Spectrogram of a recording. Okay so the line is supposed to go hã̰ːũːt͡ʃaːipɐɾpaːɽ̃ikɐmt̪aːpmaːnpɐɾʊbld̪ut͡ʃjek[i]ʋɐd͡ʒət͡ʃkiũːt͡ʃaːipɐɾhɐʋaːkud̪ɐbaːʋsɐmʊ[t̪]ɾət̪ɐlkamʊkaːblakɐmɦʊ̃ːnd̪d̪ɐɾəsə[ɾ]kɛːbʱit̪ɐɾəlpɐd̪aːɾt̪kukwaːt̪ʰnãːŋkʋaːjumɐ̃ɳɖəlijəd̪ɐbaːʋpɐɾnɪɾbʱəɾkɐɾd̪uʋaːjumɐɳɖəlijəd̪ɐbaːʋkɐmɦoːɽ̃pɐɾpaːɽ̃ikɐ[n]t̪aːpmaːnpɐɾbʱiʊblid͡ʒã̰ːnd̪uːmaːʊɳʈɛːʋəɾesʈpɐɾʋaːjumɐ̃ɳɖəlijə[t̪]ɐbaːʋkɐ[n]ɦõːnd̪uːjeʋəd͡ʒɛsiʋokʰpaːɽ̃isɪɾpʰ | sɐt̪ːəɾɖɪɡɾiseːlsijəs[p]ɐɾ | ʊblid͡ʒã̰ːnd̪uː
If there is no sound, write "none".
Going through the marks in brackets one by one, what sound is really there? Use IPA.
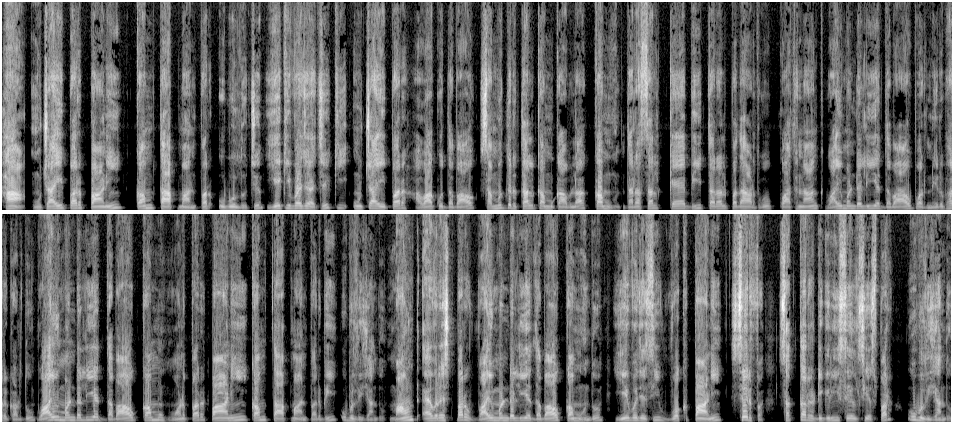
i, d̪, l, m, d̪, m, p

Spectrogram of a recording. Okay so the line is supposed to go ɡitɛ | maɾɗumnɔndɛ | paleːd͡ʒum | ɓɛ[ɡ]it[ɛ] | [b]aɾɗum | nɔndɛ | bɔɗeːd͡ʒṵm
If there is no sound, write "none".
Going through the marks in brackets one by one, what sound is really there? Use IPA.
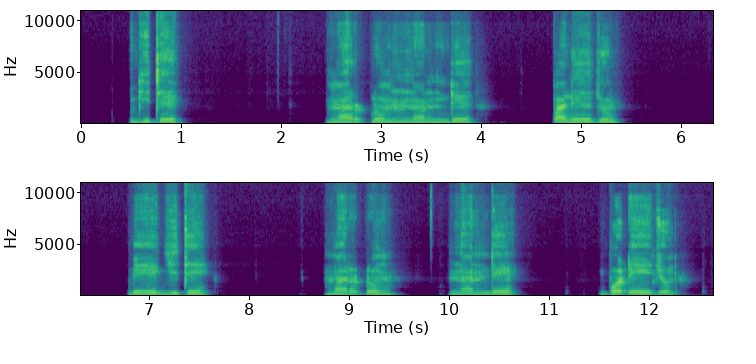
ɡ, ɛ, m

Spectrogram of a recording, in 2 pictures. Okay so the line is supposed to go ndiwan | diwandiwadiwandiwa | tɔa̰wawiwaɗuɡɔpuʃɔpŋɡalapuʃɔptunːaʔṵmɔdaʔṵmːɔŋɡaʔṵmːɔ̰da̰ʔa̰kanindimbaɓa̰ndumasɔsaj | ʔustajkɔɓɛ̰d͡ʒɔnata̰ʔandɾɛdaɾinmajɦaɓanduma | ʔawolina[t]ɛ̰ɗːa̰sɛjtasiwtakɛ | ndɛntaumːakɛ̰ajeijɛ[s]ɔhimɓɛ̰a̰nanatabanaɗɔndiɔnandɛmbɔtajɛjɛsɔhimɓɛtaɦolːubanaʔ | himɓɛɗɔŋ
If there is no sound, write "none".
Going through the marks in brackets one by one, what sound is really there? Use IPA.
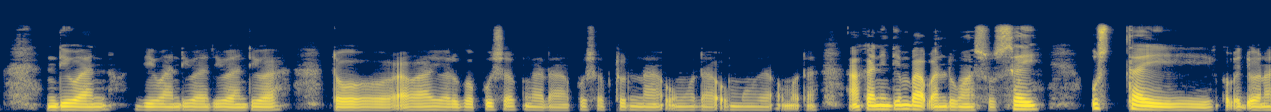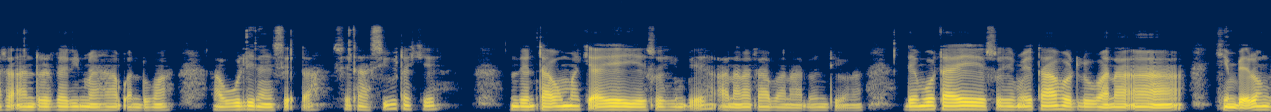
s, s

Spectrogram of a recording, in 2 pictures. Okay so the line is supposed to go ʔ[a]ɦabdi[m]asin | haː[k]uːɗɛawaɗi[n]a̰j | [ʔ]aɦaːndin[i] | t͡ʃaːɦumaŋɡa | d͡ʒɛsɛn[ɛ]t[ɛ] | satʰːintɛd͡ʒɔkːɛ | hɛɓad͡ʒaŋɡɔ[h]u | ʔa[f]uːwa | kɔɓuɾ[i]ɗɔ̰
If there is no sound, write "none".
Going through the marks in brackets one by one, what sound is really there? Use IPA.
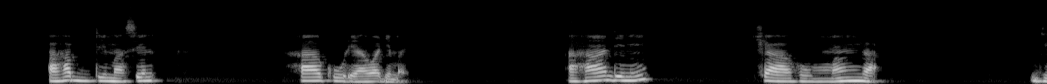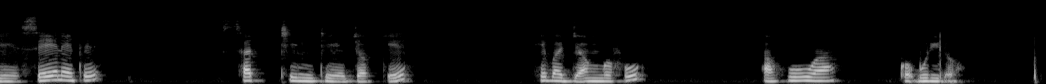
a, m, k, m, ʔ, i, ɛ, ɛ, f, h, i

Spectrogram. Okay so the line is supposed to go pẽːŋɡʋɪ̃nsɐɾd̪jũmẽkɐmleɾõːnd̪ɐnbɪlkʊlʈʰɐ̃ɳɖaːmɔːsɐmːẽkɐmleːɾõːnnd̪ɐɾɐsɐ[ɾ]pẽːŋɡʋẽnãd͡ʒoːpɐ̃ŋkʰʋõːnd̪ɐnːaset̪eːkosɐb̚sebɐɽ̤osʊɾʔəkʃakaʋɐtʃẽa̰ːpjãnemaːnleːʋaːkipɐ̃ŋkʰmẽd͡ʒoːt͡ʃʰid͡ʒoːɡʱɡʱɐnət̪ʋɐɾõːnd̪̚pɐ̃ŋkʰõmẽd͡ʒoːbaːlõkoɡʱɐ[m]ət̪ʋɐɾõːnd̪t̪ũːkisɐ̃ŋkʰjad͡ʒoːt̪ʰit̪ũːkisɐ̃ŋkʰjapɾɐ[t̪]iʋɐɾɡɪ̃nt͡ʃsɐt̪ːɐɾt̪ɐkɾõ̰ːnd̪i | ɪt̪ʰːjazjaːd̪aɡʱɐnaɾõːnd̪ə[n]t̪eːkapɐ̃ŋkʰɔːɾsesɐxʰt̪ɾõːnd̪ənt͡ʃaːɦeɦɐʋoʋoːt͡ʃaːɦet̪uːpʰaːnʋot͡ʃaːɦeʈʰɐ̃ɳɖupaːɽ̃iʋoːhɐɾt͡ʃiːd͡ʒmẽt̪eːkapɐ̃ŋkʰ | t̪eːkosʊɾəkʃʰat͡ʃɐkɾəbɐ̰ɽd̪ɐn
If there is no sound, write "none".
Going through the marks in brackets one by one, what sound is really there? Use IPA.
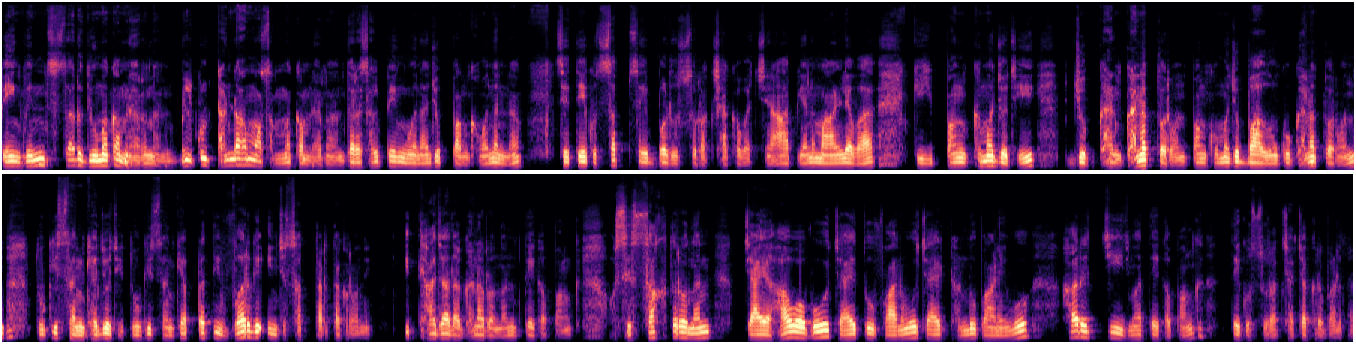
l, n, t̪, n

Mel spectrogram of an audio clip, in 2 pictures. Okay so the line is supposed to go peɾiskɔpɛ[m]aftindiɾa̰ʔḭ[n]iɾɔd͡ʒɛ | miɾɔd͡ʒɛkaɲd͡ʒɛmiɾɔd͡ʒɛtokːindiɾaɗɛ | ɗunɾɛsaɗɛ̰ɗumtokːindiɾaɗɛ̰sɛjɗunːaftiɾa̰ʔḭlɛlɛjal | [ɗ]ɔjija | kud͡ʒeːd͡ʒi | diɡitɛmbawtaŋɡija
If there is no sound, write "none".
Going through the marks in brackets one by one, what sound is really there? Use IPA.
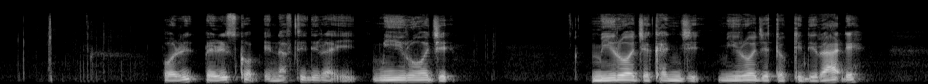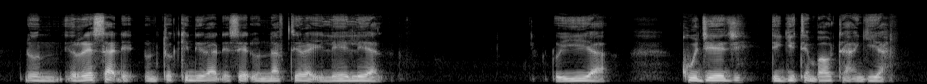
n, m, ɗ

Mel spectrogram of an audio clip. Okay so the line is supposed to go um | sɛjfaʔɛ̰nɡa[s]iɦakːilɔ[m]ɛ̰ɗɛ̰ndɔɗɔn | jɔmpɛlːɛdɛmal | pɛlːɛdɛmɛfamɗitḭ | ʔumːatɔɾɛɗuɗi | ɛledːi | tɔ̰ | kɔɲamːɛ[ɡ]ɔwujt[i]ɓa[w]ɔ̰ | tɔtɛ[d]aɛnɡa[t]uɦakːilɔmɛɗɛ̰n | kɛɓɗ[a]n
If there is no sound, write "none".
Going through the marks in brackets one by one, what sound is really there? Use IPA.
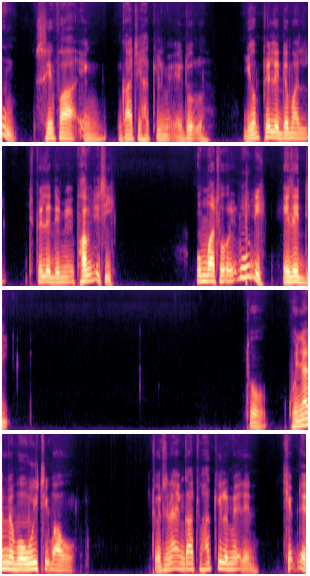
t, m, b, i, w, n, t, ɛ

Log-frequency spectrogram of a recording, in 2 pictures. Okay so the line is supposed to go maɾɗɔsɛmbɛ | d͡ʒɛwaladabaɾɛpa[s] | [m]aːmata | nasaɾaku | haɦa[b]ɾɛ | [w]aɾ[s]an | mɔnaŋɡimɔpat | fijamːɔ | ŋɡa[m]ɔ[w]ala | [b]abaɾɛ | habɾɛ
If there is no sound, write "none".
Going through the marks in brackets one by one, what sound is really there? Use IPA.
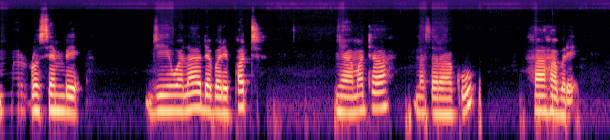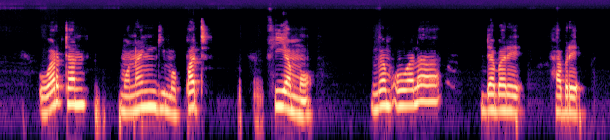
t, ɲ, b, w, t, m, w, d

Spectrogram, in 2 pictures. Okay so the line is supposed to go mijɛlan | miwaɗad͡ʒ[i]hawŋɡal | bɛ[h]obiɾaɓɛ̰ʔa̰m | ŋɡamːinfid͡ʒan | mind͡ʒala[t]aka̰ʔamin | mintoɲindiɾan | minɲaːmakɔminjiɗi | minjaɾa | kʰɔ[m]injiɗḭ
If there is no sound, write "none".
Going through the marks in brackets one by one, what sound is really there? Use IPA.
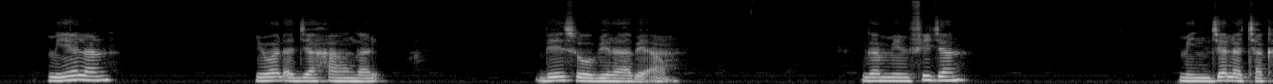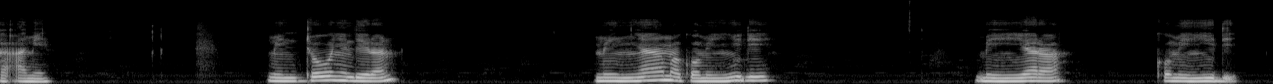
a, s, t͡ʃ, m

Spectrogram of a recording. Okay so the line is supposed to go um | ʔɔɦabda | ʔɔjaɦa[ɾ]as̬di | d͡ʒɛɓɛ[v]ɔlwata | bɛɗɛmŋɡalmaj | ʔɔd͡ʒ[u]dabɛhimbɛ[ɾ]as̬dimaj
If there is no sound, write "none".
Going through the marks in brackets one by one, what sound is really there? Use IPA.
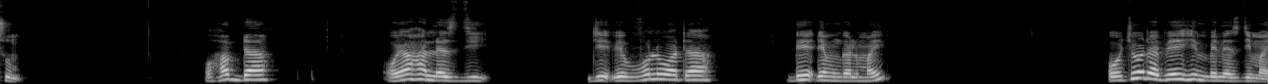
l, v, ɔ, l

